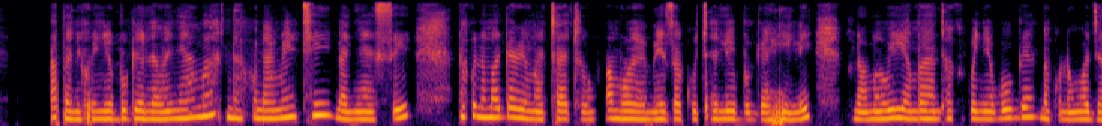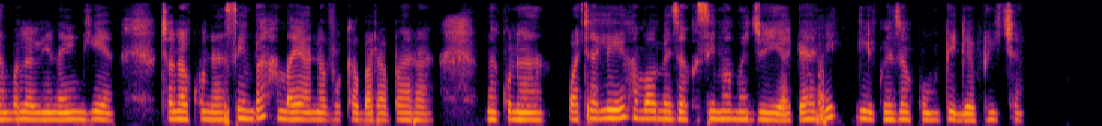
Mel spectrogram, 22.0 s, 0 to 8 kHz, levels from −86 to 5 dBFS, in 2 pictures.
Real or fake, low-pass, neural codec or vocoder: fake; 7.2 kHz; codec, 44.1 kHz, 3.4 kbps, Pupu-Codec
